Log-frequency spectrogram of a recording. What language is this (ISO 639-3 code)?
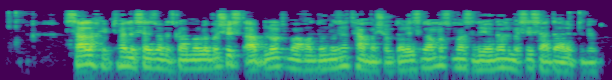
kat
